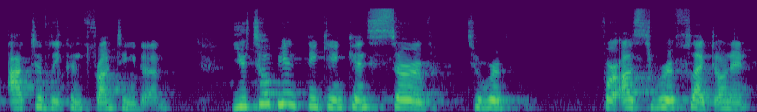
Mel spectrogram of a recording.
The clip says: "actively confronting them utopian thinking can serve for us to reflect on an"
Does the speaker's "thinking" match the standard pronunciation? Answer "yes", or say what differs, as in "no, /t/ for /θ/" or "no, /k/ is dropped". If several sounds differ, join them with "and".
yes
